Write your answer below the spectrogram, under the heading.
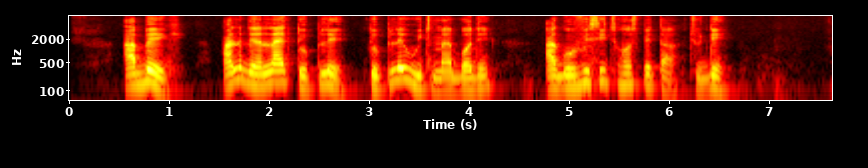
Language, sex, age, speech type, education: Nigerian Pidgin, male, 15-29, spontaneous, tertiary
